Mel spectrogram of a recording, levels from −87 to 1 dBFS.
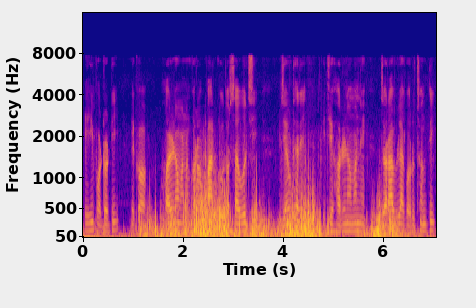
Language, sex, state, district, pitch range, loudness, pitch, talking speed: Odia, male, Odisha, Khordha, 95-120 Hz, -18 LUFS, 115 Hz, 120 wpm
